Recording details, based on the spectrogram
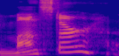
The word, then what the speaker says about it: Monztre: also have the booster fun version to show off, with art by Monster, that's spelled M-O-N-Z-T-R-E, which shows Oba using this magic to spin a kind of tangle of vines around her.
